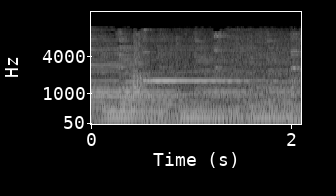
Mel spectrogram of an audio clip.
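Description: Acoustic guitar strumming chords in a short instrumental passage, with no singing.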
